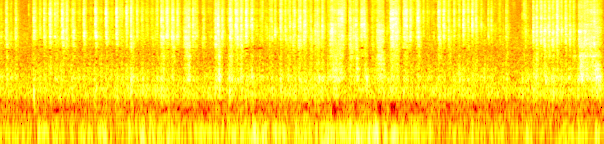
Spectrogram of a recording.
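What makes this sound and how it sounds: A wooden stylus rubs and scratches the coating of a flat, solid, book-page-sized scratch-art paper board along the dragon's back. The result is a quiet, bright, dry scratching made of rapid short strokes in uneven bursts, with very little low end.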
